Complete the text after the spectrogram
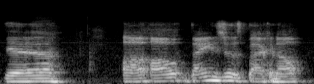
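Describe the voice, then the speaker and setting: A man's voice: medium pitch, steady tone, slow pace, a little mellow. A man chatting casually as a player in a tabletop game, on a muffled, distant mic.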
